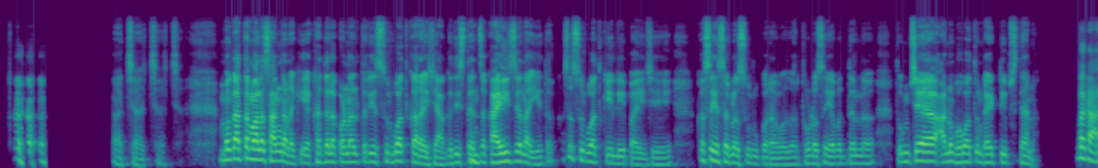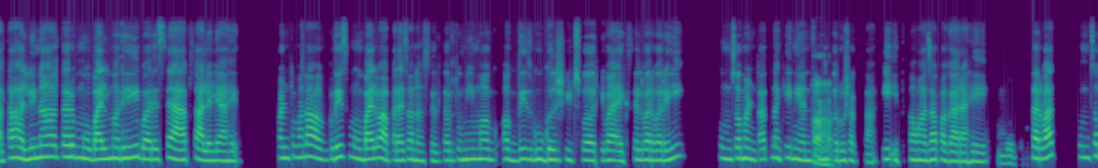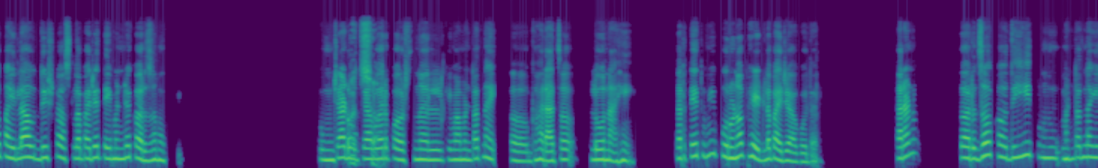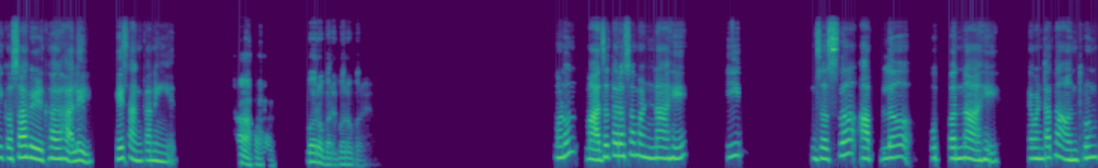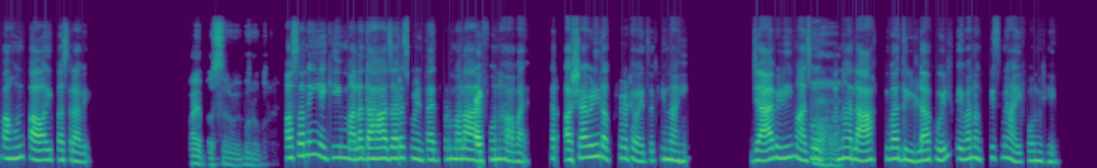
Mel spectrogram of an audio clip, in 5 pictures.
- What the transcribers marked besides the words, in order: laugh; tapping; other background noise
- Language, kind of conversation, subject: Marathi, podcast, घरात आर्थिक निर्णय तुम्ही एकत्र कसे घेता?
